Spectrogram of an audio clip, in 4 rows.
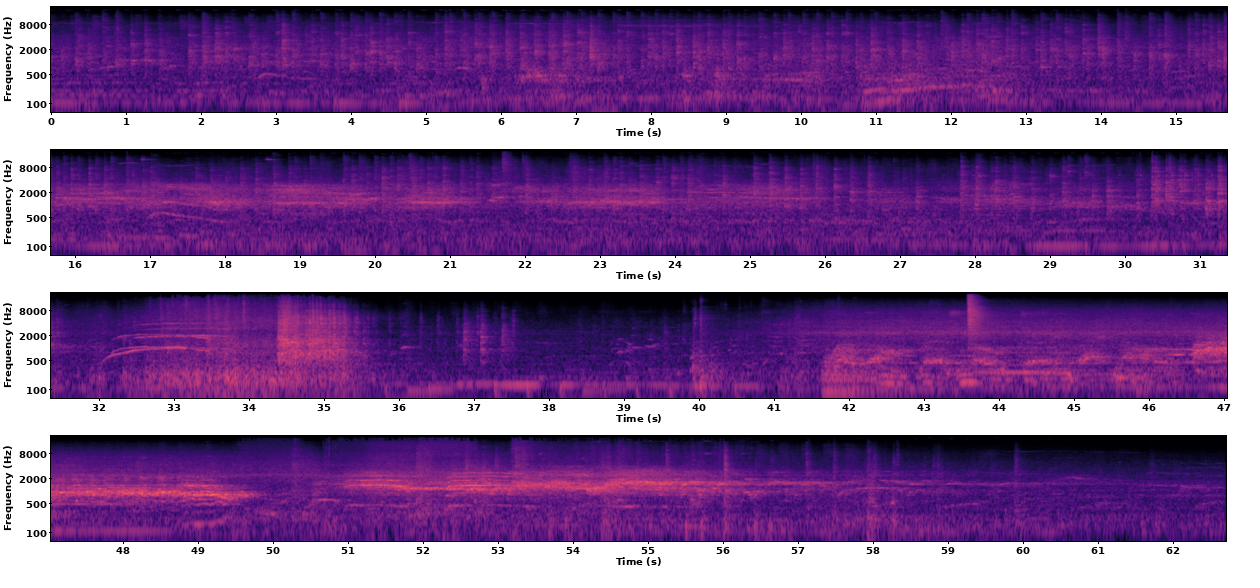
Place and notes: Temple of Doom, Berlin Alexanderplatz - Rollercoaster ride through the temple of doom at fun fair
A complete sound ride on a rollercoaster inside the temple of doom at the christmas market's fun fair. Creatures to scare visitors.
Recorded device: Sony PCM-D100, handheld, with windjammer. XY at 90°.
17 December 2015, 21:35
